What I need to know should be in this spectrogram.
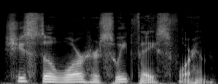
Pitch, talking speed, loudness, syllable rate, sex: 105 Hz, 220 wpm, -18 LUFS, 3.8 syllables/s, male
